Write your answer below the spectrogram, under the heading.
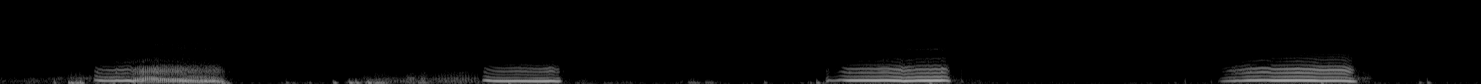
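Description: Loud, low, rattling breaths repeating about 15 times a minute in a steady rhythm: snoring.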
